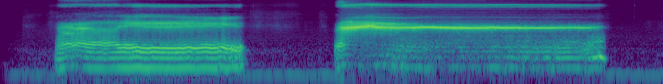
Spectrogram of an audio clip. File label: a deep voice of a, mythical creatures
